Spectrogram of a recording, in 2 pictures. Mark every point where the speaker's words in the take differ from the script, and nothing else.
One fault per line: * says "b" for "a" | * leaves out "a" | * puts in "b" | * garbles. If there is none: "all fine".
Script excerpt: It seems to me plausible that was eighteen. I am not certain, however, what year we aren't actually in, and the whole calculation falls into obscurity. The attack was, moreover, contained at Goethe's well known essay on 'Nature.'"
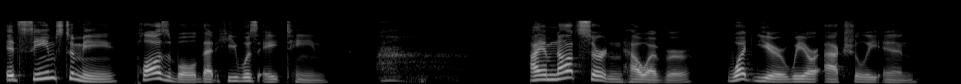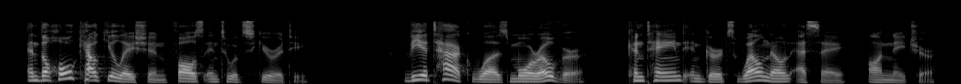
* puts in "he"
* says "are" for "aren't"
* says "in" for "at"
